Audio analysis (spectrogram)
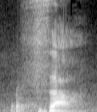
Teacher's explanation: নরম আওয়াজে জিহ্বার আগা উপরের দাঁতের আগার সাথে লাগিয়ে উচ্চারণ হবে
